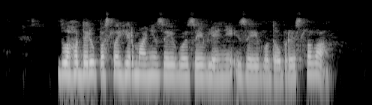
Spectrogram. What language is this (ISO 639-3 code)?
rus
